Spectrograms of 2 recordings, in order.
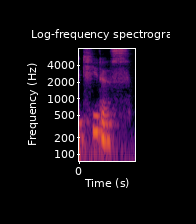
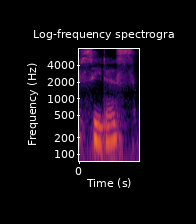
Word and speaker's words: Cetus: been revealed to be the ketus or cetus the ancient greek mythological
